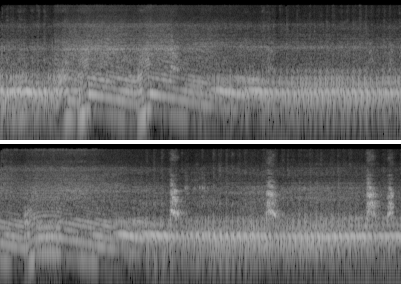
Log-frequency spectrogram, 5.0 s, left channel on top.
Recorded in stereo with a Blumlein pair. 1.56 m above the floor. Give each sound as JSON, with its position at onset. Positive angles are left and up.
{"t": 2.1, "sound": "a dog barking", "azimuth_deg": -30}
